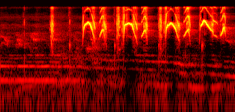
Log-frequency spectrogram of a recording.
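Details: Young sooty-headed bulbul singing a lot, in a varied, clear 'ngeplong' style: a burst of loud, high, arched whistled notes repeated in quick succession after a short quiet start, with a faint steady hum beneath.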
